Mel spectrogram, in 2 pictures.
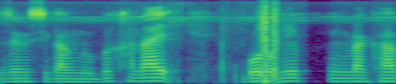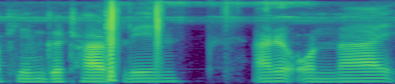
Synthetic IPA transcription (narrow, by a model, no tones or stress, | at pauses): zɯŋsiɡaŋnubɯkʰanajbɔɾɔnipuŋnaŋkʰapʰlimɡɯtʰaɾpʰlim | a̰ɾɯʔɔnːaj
